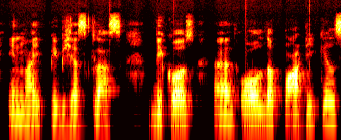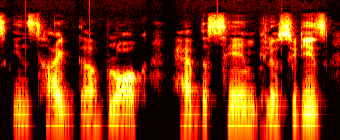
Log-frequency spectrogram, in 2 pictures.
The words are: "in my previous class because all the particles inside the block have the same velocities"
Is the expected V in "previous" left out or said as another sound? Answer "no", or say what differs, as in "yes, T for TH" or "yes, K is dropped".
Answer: yes, B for V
